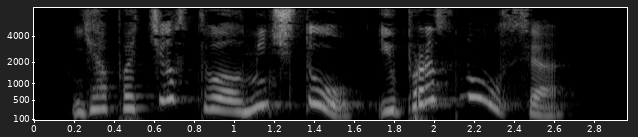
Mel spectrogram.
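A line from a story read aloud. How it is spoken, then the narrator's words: Cheerful, in ear. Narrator (Russian): Весело сообщает мне в ухо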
